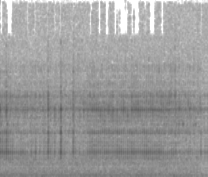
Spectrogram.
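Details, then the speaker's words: Waeco camping fridge condenser fan; quiet steady hum with faint rough buzz from worn fan bearing, before replacing the fan. "so i've purchased myself a replacement fan to hopefully deal with that bearing noise that i've got in my fan"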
